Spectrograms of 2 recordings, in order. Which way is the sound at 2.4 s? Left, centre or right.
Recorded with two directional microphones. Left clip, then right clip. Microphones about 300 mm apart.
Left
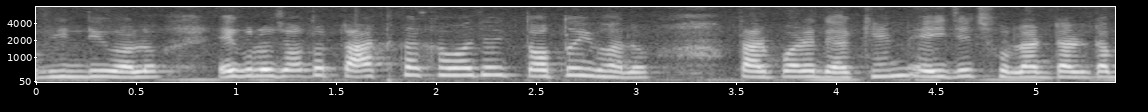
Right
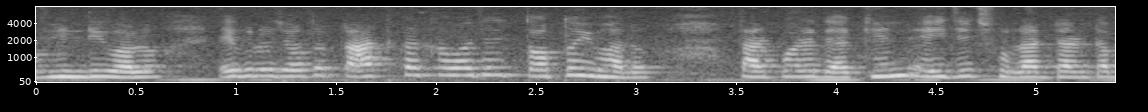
Centre.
